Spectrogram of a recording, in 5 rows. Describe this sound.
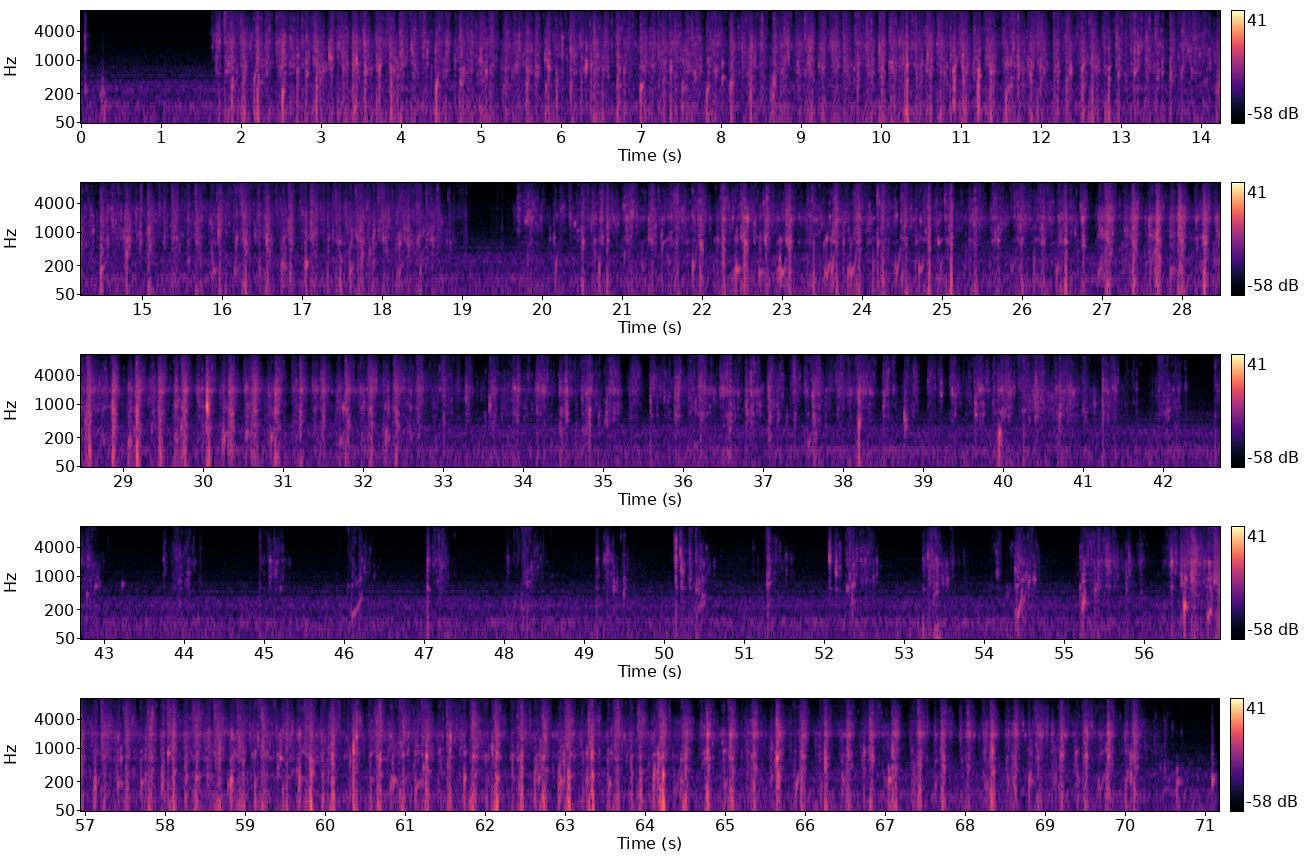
Recording of water movement through a water bottle being held over the recorder and shaken. Recored on Zoom H2.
